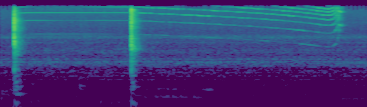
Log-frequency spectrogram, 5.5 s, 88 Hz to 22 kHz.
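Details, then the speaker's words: Magnavox MDR515H/F7 DVD/HDD recorder from 2011, dead with a strange internal sound, three leaked capacitors seen: sharp clicks about two seconds apart at switch-on, faint sagging whine; switch-mode supply problem suspected. "yeah i'm going to say there's a problem with the switch mode power supply so let's go ahead and pull this thing apart see if we can get the power supply out of it see what might be going on with"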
